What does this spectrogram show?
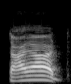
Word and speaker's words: tired: না ট্রায়াড We না, are বাবা এটা ট্রায়াড না, টায়ার্ড। উচ্চারণ হচ্ছে we টায়ার্ড।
